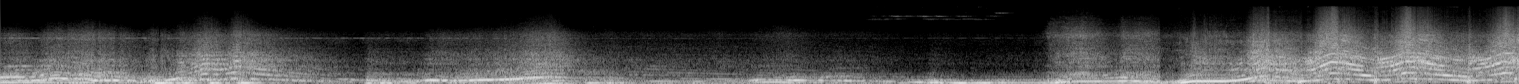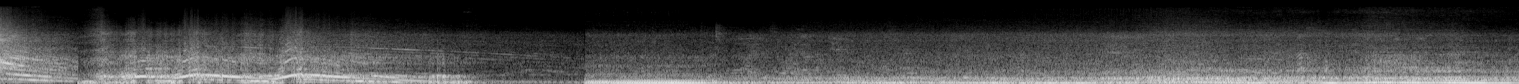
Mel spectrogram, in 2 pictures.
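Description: Supercar engines revving again and again in an underground car park, their pitch rising and falling, with the busiest run of revs in the middle. After a short drop, a deep steady low engine rumble follows.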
